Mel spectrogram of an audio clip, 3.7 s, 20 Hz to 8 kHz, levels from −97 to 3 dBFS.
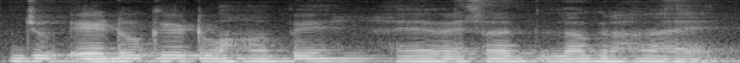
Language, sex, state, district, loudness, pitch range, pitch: Hindi, male, Maharashtra, Gondia, -17 LUFS, 120-125 Hz, 125 Hz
